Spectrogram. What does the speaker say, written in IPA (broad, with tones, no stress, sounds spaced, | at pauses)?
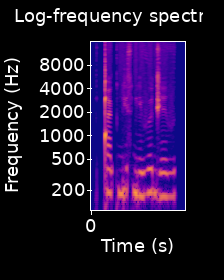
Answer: ǃ æ˧ k bʲ e˦˥ s bʲ ẽ˧ v ø˦˥ d͡ʒ e˧ v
